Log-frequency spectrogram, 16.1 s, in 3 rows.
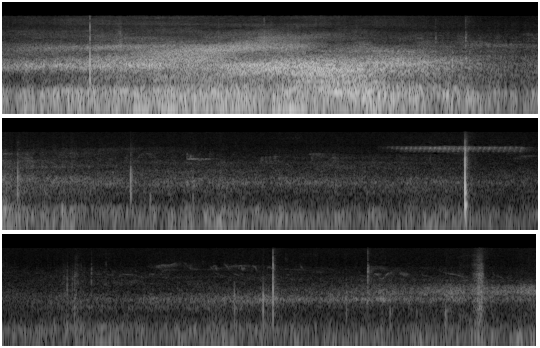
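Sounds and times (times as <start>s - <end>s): distant birds calling: 4.2s - 15.8s.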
